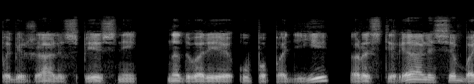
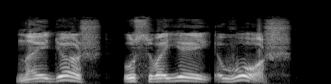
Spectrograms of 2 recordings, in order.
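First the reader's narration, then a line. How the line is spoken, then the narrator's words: Bass shout from crowd. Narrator (Russian): крикнул из кучки бас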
